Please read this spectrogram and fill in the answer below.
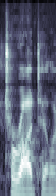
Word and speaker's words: Tyrod Taylor: I think it's Trod Taylor is how he pronounced it.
